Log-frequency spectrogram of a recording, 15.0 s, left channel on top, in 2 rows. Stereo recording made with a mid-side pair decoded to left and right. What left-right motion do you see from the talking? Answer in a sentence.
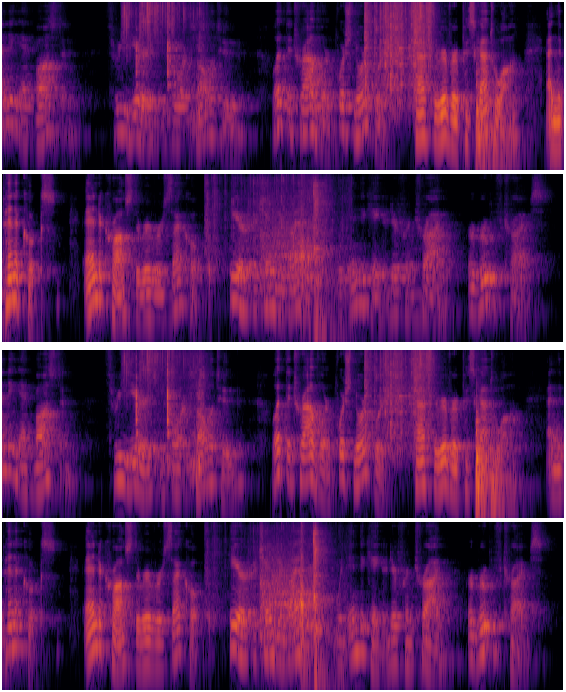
In this clip you hear the talking go left and come back.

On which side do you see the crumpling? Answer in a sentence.
In this clip you hear the crumpling on the left.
